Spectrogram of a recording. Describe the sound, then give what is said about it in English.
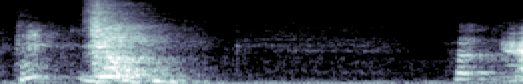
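A person lets out a single sharp, breathy sneeze that bursts out loudly and quickly fades into near silence. “Here goes that sneeze.”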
